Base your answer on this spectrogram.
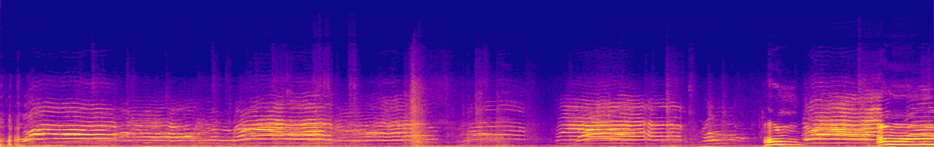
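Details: Sick orange cat with a cough and cold meowing repeatedly in long, wavering, harmonic calls separated by short pauses, with a few sharp clicks and a low steady hum beneath.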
